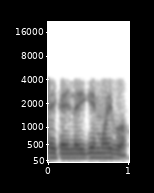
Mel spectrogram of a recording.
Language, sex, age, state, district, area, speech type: Manipuri, male, 18-30, Manipur, Chandel, rural, conversation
